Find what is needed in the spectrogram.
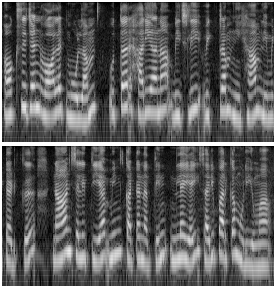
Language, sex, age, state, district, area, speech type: Tamil, female, 30-45, Tamil Nadu, Vellore, urban, read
